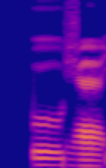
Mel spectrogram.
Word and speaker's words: уже: The, ZH, is like a, J, in, jump, so pronounce as, уже.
